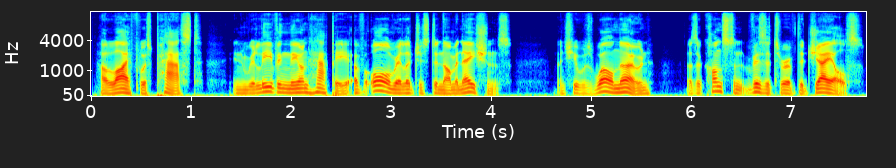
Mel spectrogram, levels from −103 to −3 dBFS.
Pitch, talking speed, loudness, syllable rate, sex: 105 Hz, 185 wpm, -21 LUFS, 5.9 syllables/s, male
